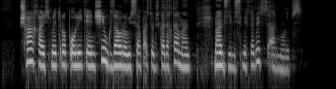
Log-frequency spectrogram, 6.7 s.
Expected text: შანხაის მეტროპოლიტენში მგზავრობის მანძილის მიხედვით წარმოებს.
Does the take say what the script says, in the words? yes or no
no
